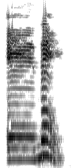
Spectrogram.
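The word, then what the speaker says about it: ene: 이어서 에네. 에네. 니은 소리를 가지고 가고요. 그 다음 알파벳이 좀 특이해요. 에니 라고 하는 애가 있어요. 얘는 에네, 그쵸?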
